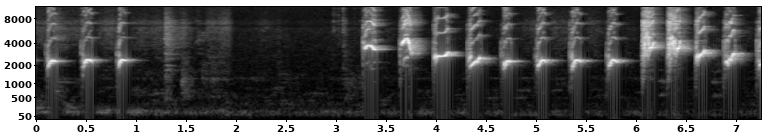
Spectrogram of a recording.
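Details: Greater green leafbird song used to goad another leafbird into replying: three clear downslurred whistles, a quiet gap, then a long fast series of loud whistled notes, some richer and buzzier, about three per second.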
